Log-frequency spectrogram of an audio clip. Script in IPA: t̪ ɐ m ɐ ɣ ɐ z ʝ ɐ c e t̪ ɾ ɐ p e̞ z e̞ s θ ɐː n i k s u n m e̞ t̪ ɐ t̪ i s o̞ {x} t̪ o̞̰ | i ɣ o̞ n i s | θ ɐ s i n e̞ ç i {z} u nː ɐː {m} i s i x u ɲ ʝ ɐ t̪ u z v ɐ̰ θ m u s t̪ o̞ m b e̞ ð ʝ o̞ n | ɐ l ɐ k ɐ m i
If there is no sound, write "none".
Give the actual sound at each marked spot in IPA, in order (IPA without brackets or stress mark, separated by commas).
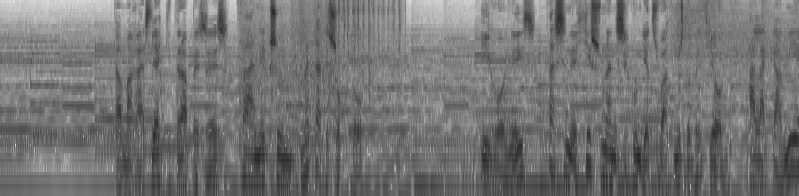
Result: x, s, n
